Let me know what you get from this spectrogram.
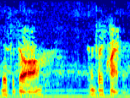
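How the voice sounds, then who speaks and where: An actor playing a brisk, scholarly amateur detective, precise and a little pedantic, in an old-time radio mystery. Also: male voice, deep voice, steady tone, close to an everyday voice. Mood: hushed, instructing. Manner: precise, hesitant pedantic asides. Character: brisk, scholarly amateur detective, a well-bred older gentleman. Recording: dull, noisy vintage radio recording.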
